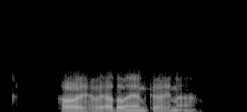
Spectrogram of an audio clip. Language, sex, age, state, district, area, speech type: Santali, male, 30-45, Jharkhand, East Singhbhum, rural, conversation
